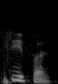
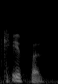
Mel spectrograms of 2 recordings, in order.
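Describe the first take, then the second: First: The name is said the English way. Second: The name is said the Greek way. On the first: "that's the English version of Kephas" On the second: "In Greek word, it's Kephas"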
